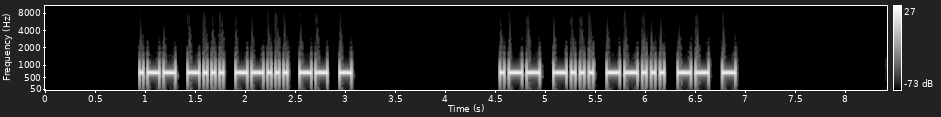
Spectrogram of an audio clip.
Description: Morse code, heard as a keyed tone, about 28 wpm, 700 Hz. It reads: WB7MT WB7MT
